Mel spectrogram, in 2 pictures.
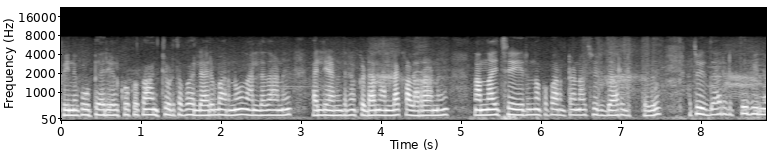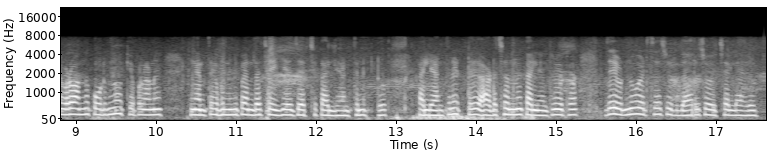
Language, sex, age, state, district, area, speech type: Malayalam, female, 45-60, Kerala, Malappuram, rural, spontaneous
